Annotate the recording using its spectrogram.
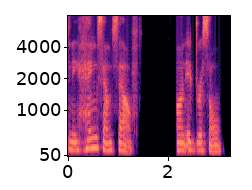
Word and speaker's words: Yggdrasil: But in the Norse myths, it's called Yggdrasil, and it's spelled Y-G-G-D-R-A-S-I-L, Yggdrasil.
